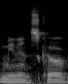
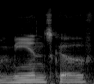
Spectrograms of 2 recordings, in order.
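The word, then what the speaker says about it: Meenan's Cove: Might be Meanan's Cove Road, but they actually call it Mean's Cove, but it's spelled Meanan's, so I've been trying to say it better.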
